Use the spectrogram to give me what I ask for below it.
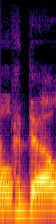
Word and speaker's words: padel: It's either padel or paddle, depending on how fancy.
